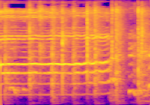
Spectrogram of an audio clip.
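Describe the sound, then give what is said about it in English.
Steady, rhythmic clapping in a round of applause welcoming a newly introduced person, sharp claps repeating quickly at an even pace over a sustained high ringing tone in the background. “A round of applause.”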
